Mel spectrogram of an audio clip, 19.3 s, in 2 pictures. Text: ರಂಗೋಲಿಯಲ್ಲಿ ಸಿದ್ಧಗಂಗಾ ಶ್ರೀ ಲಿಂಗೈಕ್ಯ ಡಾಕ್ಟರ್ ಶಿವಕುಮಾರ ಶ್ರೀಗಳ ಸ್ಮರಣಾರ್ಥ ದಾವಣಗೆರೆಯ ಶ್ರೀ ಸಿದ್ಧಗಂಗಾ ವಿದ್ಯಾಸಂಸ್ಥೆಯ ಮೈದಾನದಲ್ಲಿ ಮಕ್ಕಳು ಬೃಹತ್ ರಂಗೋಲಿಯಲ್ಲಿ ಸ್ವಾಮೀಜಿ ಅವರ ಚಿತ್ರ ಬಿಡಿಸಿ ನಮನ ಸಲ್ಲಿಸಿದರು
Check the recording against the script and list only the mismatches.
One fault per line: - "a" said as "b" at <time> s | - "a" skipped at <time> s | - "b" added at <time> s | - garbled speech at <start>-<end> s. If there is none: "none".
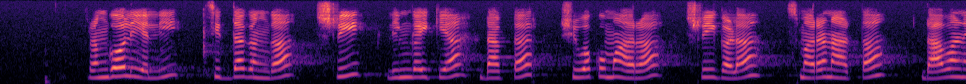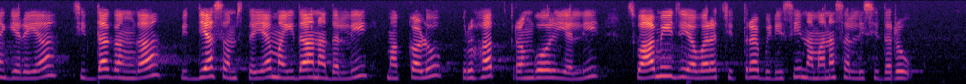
- "ಶ್ರೀ" skipped at 10.1 s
